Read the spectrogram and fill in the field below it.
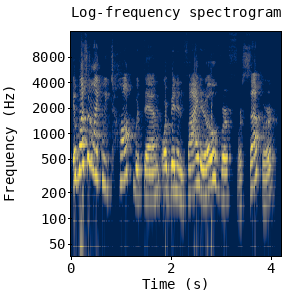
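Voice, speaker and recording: A woman's voice: medium pitch, big pitch swings, a little slow. A woman narrating a children's story expressively, in a roomy, echoing recording. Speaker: read-aloud narrator.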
